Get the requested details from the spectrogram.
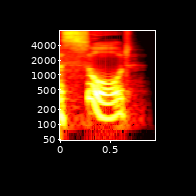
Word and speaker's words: sword: A sword is like a really big knife that was used by soldiers in battles. These days, the most famous swords are Japanese samurai swords. The word has a silent W.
